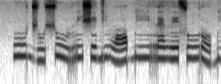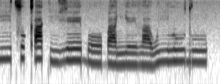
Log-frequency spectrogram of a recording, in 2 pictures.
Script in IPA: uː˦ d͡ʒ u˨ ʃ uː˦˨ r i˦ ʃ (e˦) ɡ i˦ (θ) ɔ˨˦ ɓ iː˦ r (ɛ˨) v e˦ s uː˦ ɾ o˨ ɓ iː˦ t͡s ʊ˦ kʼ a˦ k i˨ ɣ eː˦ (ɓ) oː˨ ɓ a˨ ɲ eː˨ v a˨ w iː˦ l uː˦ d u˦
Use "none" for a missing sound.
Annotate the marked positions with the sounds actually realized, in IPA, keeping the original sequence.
e˦, β, ɛ˦, ɓ

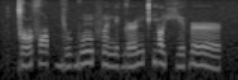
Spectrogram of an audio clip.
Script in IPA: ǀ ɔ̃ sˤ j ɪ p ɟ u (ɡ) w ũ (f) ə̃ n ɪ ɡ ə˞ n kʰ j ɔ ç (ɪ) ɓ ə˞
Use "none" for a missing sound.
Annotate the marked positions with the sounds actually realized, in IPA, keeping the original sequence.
ɡ, f, ɪ

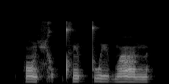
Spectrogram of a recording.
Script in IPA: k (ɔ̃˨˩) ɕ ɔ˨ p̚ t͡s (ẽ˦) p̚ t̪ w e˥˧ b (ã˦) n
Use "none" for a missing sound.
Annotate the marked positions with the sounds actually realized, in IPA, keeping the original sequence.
ɔ̃˧, ẽ˦, ã˥˧

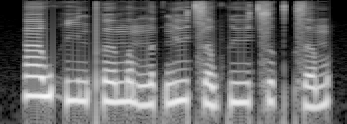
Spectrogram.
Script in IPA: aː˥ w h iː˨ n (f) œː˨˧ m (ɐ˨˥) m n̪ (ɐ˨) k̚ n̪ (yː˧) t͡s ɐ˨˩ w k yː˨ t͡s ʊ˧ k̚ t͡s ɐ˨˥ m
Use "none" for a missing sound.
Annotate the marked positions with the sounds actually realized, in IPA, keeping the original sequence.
pʰ, ɐ˨˩, ɐ˨, yː˧

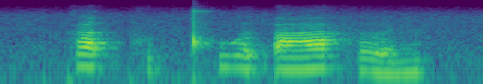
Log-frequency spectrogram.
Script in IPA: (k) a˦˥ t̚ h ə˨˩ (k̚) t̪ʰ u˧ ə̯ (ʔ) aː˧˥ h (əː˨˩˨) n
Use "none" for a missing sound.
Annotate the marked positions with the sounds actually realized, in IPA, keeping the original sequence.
k, k̚, ʔ, əː˨˩˨

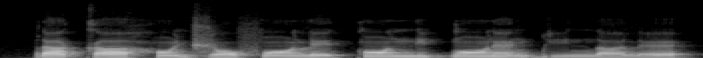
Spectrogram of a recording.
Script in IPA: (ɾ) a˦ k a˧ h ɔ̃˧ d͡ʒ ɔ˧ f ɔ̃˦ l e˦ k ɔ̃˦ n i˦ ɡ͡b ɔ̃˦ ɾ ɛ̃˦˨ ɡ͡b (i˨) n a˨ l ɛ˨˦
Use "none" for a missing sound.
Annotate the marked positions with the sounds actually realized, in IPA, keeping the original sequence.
ɾ, i˨

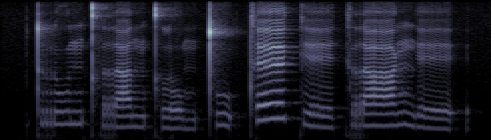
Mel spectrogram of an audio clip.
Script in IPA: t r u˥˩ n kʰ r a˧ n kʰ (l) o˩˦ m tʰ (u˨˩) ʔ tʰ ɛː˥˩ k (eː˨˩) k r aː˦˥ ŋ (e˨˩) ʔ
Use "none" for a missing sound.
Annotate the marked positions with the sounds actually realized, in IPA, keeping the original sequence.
l, u˨˩, eː˨˩, e˨˩

